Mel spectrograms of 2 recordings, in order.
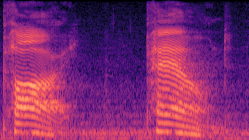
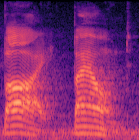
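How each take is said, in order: First: The P is released with a strong puff of air. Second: The P is released with little air, like B. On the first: The speaker calls it right. "the P needs more air" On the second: The speaker calls it wrong. "You're saying buy, bound. So you're not pronouncing that P with enough air"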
